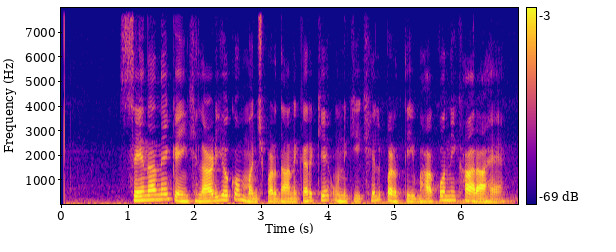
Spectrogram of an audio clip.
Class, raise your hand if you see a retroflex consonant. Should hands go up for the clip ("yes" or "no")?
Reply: yes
